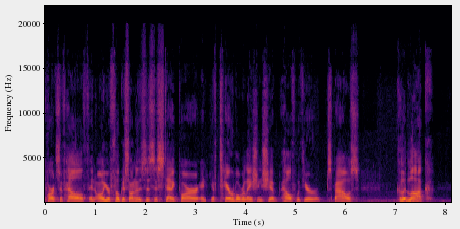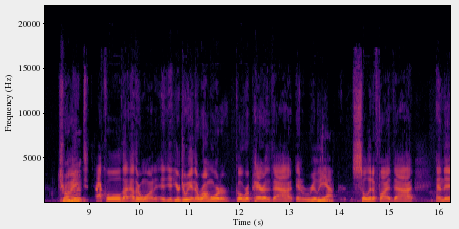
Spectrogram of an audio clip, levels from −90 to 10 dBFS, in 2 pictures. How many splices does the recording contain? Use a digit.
2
